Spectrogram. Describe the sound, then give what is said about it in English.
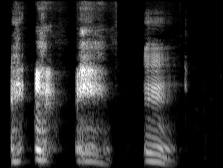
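Throat clearing before making a point: four short, rough, voiced bursts in quick succession, followed by a tiny click, with no talk. “I really want to drive this point home, so I'd make sure to clear my throat first.”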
